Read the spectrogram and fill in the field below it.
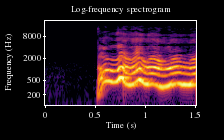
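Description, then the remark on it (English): A small dog named Ted gives one loud, drawn-out bark that wavers in pitch, on its own after a moment of silence, with no one talking. “For a small dog, Ted had a very big voice.”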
